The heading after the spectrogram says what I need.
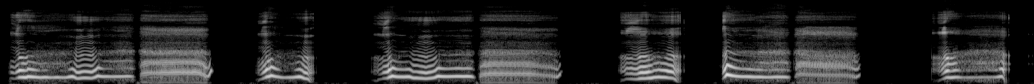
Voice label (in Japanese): ピロートーク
